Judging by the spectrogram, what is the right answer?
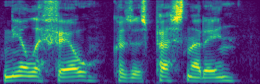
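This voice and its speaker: A man's voice: medium pitch, little pitch movement, moderate pace, a little mellow. A Scottish man giving casual DVD commentary on his comedy show, chatty and self-mocking, telling anecdotes in local slang.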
